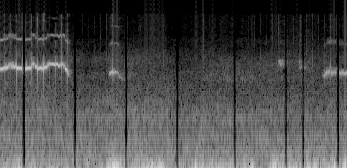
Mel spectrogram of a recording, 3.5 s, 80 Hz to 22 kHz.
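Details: Bald eagle at a Southwest Florida nest, 13 January 2024 at 14:17. One sustained, wavering high whistle that falls at its end opens the recording, followed by a few brief, faint peeps over low rumbling noise.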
